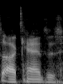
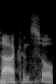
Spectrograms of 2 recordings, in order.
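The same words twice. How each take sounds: First: The ending is said like the word Kansas. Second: The ending is said like the word saw. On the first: This is the speaker's own way of saying it. "but it's Arkansas in my uh, language" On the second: This is the usual way of saying it. "I know it's Arkansas"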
